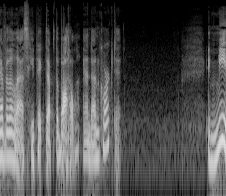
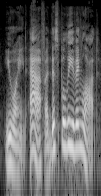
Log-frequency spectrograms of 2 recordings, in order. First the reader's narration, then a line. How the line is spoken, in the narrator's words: grumbled Ethelred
